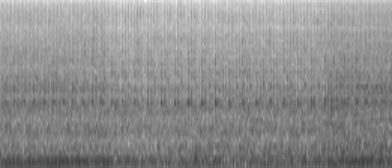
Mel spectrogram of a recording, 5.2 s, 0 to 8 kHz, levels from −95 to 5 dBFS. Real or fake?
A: real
